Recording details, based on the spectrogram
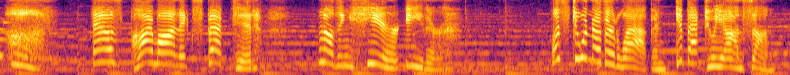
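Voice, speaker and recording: A woman voicing a tiny, childlike, chatty and opinionated fairy companion in a video game, with a squeaky way of talking. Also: big pitch swings, slow, music in the background, heavily acted. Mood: matter-of-fact. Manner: refers to self in third person, squeaky.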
